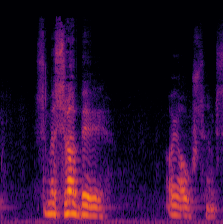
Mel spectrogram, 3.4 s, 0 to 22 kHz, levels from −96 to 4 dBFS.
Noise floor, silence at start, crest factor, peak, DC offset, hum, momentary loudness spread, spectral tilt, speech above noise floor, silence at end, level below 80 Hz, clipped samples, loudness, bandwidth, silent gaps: -64 dBFS; 0.6 s; 20 dB; -12 dBFS; under 0.1%; none; 21 LU; -6 dB/octave; 34 dB; 0.1 s; -64 dBFS; under 0.1%; -30 LUFS; 15 kHz; none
